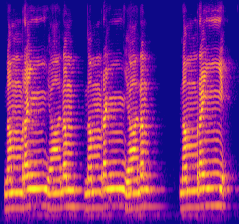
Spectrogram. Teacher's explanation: So this anuswara will change to the closest savarna of the para. Here it is ya. So the savarna of ya is nya. Therefore the anuswara will change to nya. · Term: para savarna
